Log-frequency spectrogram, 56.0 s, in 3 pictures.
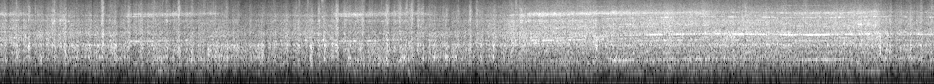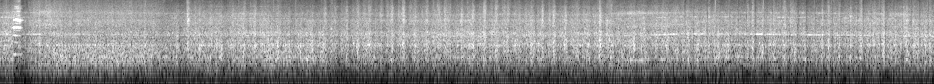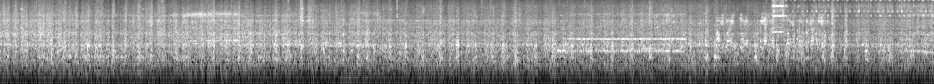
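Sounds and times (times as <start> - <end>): train wheels rumbling on track: 0.0 - 56.0
faint whine: 52.6 - 56.0.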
